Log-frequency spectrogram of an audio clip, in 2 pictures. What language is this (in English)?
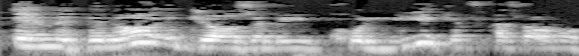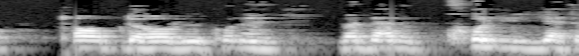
Persian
